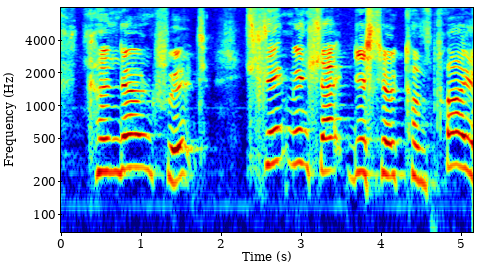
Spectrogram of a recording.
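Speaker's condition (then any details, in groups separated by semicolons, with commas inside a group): Cerebral palsy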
